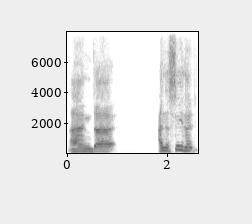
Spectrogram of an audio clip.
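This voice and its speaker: A man's voice: fairly high pitch, slow pace, fairly bright tone, clear, resonant tone. A man with a slight northern English accent hosting a local online news show from a virtual studio, chatty and friendly. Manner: friendly scripted intro, then chatty. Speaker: host. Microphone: video call.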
